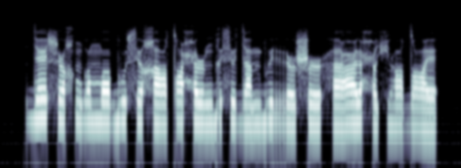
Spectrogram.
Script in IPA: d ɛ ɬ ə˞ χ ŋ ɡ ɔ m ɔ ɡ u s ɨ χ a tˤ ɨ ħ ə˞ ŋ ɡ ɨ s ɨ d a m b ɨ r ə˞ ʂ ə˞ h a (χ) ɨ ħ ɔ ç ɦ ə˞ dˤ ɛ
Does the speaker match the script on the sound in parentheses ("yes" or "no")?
no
